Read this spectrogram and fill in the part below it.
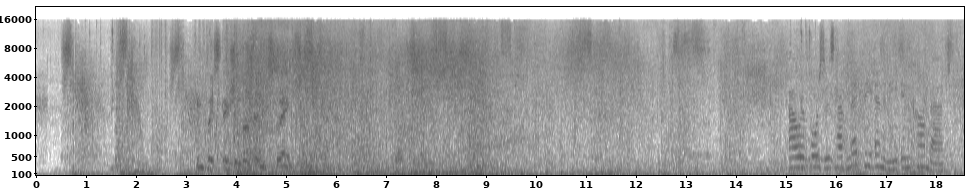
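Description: Gunfire and blasts of a battle crackle and rumble.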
